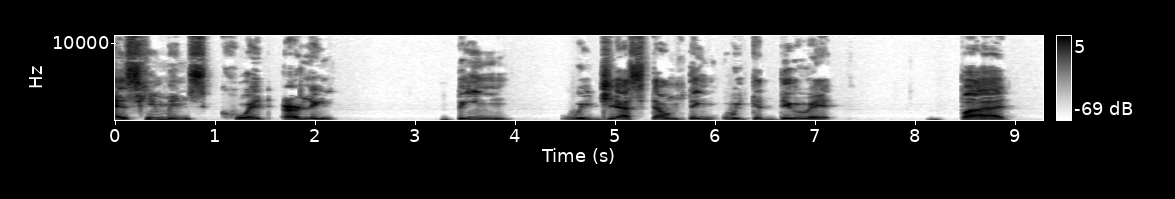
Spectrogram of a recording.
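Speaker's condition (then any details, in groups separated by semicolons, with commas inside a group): Cerebral palsy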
